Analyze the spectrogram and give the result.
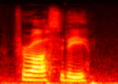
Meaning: The condition of being ferocious
- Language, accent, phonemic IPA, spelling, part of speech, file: English, US, /fəˈɹɑsɪti/, ferocity, noun, En-us-ferocity.ogg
